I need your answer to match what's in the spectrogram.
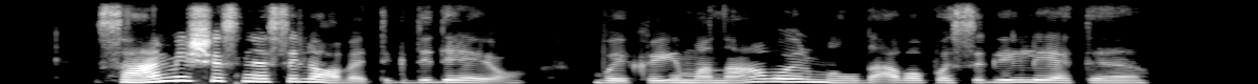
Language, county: Lithuanian, Kaunas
